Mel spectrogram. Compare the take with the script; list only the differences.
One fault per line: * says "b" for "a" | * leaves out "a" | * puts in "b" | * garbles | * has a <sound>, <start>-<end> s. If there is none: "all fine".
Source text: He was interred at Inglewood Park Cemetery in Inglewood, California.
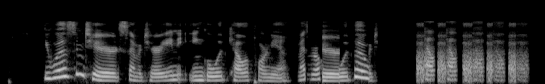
* leaves out "at Inglewood Park"
* garbles
* has a laugh, 4.2-5.3 s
